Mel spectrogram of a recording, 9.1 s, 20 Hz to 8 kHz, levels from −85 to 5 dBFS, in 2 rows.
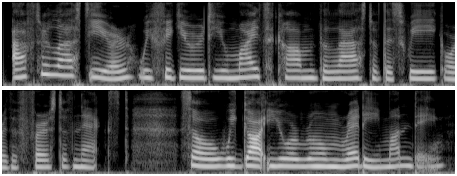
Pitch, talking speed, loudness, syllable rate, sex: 220 Hz, 165 wpm, -20 LUFS, 3.7 syllables/s, female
